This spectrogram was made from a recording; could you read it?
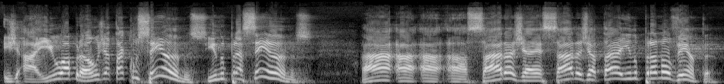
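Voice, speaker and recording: Man, pastor preaching, high bright voice, swinging pitch. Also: moderate pace. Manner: lively preaching, acts out biblical voices. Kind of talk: sermon.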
